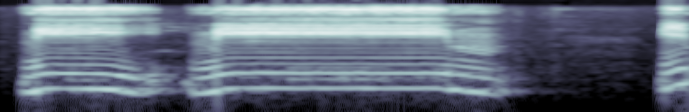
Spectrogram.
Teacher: میم کا مخرج ہے، دونوں ہونٹوں کی خشکی والا حصہ ملے گا تو میم پڑھا جائے گا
